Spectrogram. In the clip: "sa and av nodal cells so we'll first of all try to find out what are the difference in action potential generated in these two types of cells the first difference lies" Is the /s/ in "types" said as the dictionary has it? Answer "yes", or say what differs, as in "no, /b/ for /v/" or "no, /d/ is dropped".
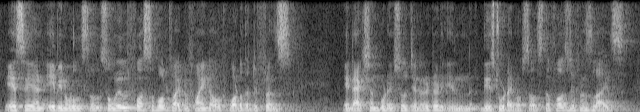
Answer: no, /s/ is dropped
